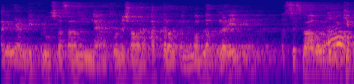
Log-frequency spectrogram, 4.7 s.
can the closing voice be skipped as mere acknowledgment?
No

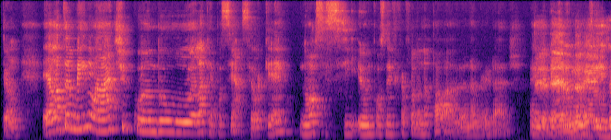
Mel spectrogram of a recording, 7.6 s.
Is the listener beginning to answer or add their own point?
Yes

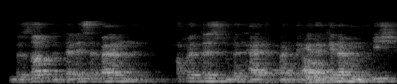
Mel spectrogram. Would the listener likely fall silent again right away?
Yes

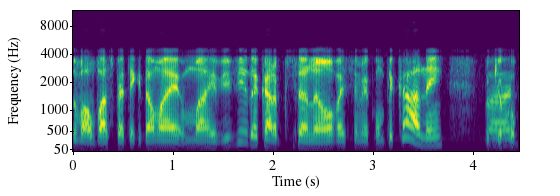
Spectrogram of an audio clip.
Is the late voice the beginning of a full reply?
No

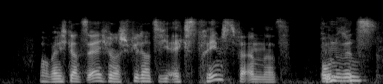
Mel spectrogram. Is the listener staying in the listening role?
No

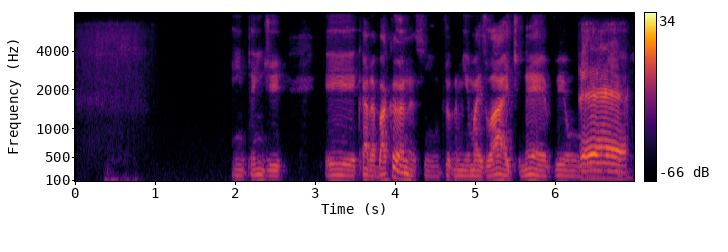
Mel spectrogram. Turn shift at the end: No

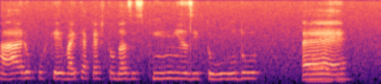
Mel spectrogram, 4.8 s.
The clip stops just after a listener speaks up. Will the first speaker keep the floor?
Yes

